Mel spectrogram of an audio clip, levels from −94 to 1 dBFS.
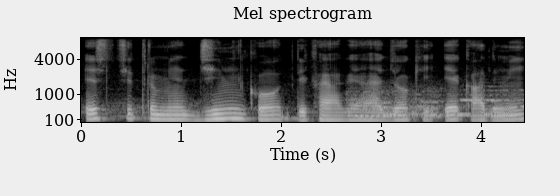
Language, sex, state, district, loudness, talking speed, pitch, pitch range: Magahi, male, Bihar, Jahanabad, -31 LUFS, 175 wpm, 110 Hz, 105-125 Hz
